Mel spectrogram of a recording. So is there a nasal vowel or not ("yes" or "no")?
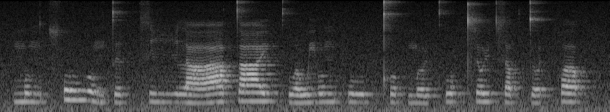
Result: no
